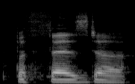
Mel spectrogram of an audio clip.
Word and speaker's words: Bethesda: Bessie to Softworks right Bethesda Bethesda remember we couldn't promote pronounce it before I was close yeah Bethesda Bethesda yeah there you go people we didn't do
